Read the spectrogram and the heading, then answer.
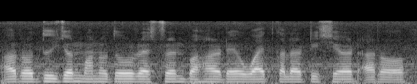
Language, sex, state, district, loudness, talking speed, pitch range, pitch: Nagamese, male, Nagaland, Dimapur, -15 LUFS, 170 wpm, 120-130 Hz, 125 Hz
